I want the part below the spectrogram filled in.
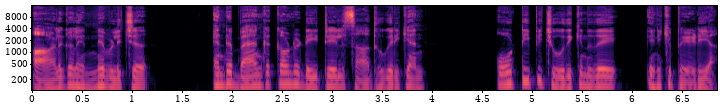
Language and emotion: Malayalam, fearful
